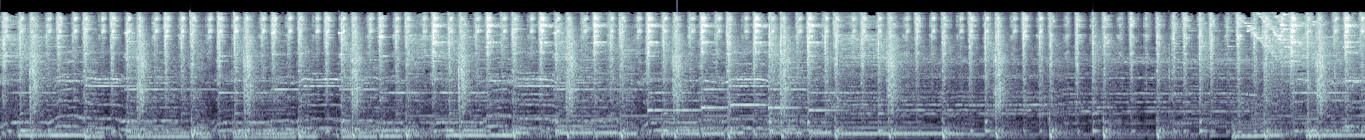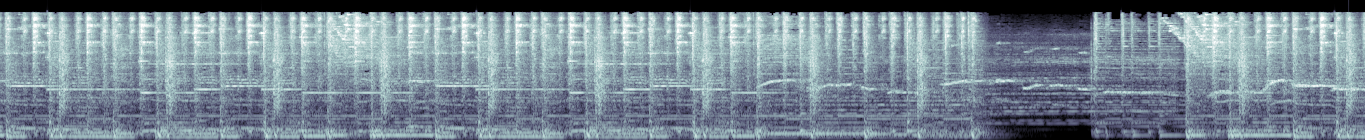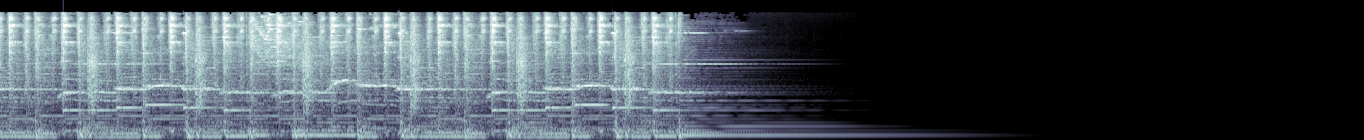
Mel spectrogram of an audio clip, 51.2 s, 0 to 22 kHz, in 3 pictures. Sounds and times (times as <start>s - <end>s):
Music: 0.0s - 46.9s.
